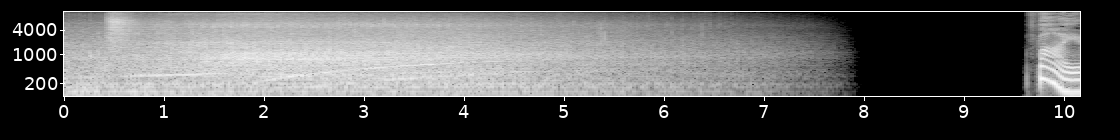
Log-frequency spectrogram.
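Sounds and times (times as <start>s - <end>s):
bus engine rumbling on a trip to Uppsala: 0.0s - 7.5s
bus air brakes hissing: 0.4s - 1.1s
speech: 10.0s - 10.1s.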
